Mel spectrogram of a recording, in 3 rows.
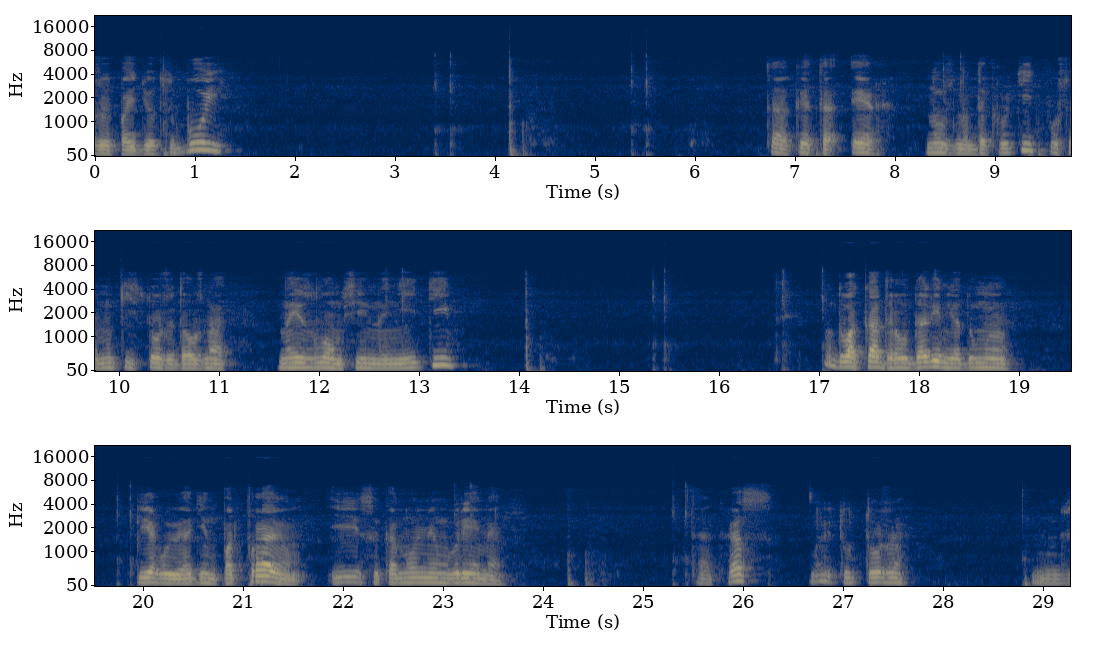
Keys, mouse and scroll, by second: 0.7 g, 4.4 i, 5.5 click, 7.3 r, 9.6 g, 14.3 i, 15.5 click, 16.7 click, 18.0 Delete, 20.0 click, 21.1 g, 24.5 i, 25.5 click, 29.0 g.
